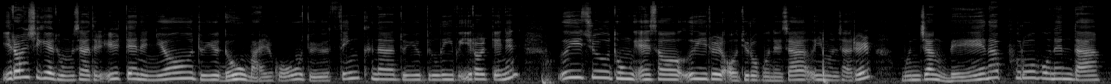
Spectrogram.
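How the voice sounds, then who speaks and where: A woman English teacher delivers a grammar lecture, explaining things step by step and posing rhetorical questions to the class. Her voice is warm, a little high and animated, at a measured pace with few pauses, and there's slight background noise.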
